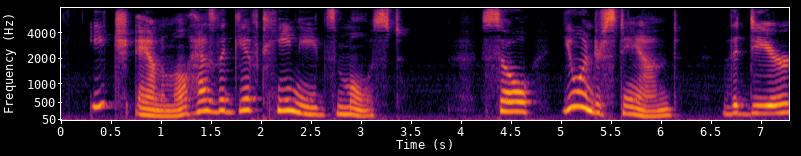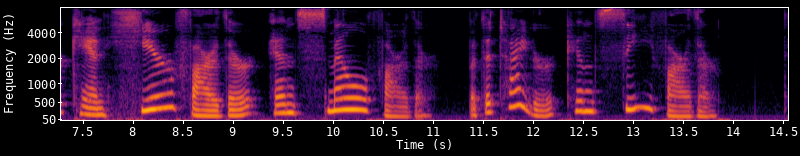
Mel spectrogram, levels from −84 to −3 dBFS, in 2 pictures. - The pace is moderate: No, slow, 105 wpm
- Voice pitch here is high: Yes, high, 210 Hz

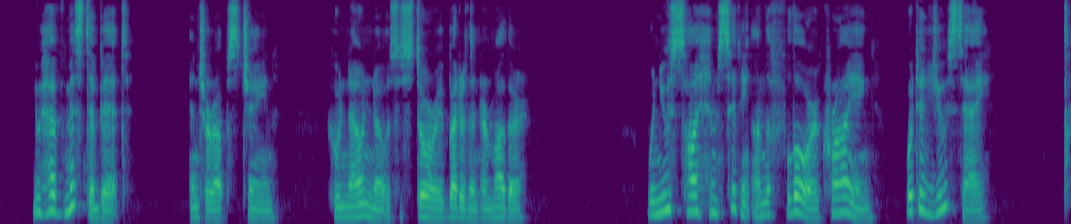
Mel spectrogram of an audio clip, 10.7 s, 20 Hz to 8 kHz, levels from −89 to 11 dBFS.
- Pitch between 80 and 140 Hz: Yes, low, 135 Hz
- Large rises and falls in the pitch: Yes, wide, 8.9 semitones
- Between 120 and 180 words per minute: Yes, average, 160 wpm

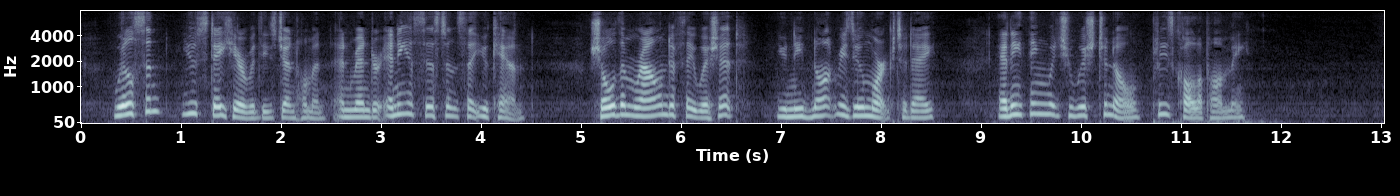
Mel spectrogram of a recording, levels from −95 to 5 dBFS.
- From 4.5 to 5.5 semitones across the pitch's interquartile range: Yes, average, 5.1 semitones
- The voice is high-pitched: Yes, high, 220 Hz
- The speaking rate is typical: Yes, average, 175 wpm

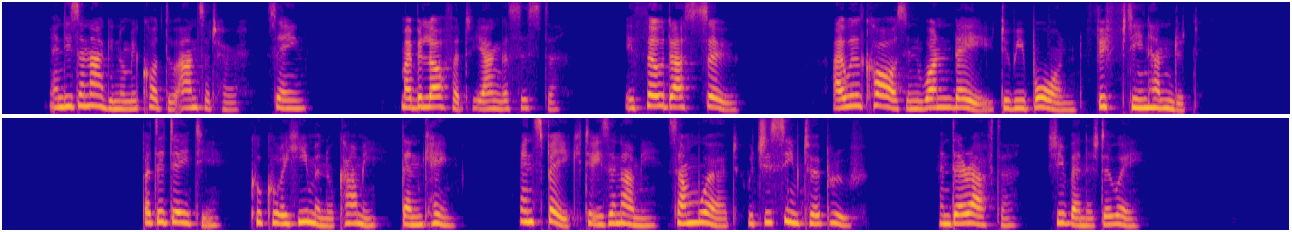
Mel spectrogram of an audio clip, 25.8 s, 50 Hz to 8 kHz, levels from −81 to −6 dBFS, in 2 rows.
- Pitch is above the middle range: Yes, high, 230 Hz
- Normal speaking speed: No, slow, 120 wpm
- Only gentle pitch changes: No, average, 3.7 semitones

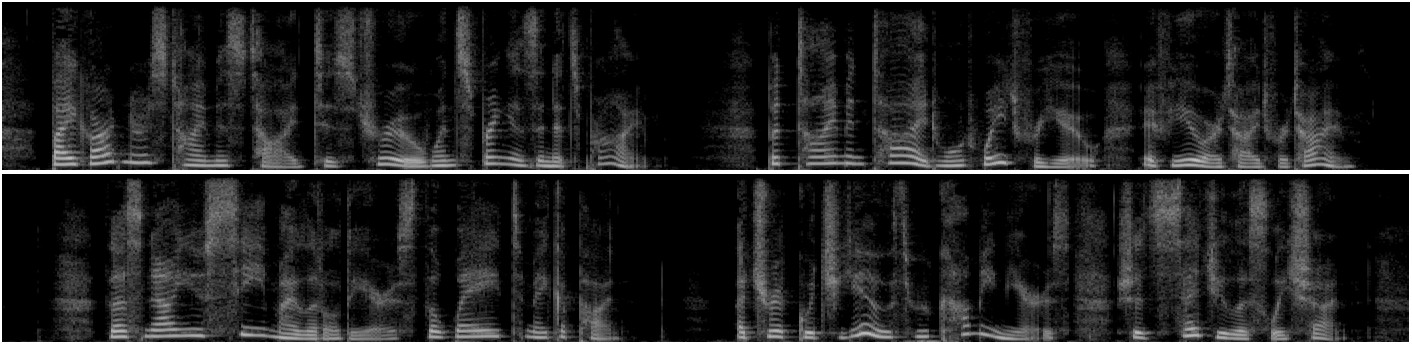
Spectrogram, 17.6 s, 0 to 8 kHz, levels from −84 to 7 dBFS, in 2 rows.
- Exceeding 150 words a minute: Yes, average, 170 wpm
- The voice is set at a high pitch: Yes, high, 245 Hz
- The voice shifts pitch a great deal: Yes, wide, 6.2 semitones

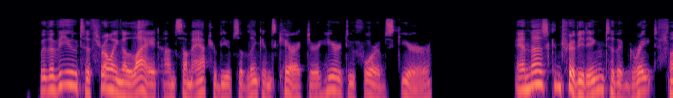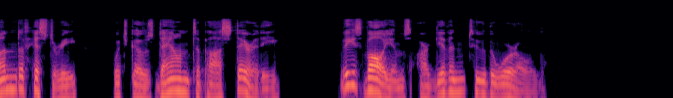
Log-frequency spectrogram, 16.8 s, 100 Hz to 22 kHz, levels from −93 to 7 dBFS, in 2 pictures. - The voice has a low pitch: Yes, low, 120 Hz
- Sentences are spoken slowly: Yes, slow, 130 wpm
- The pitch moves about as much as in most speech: No, wide, 6.9 semitones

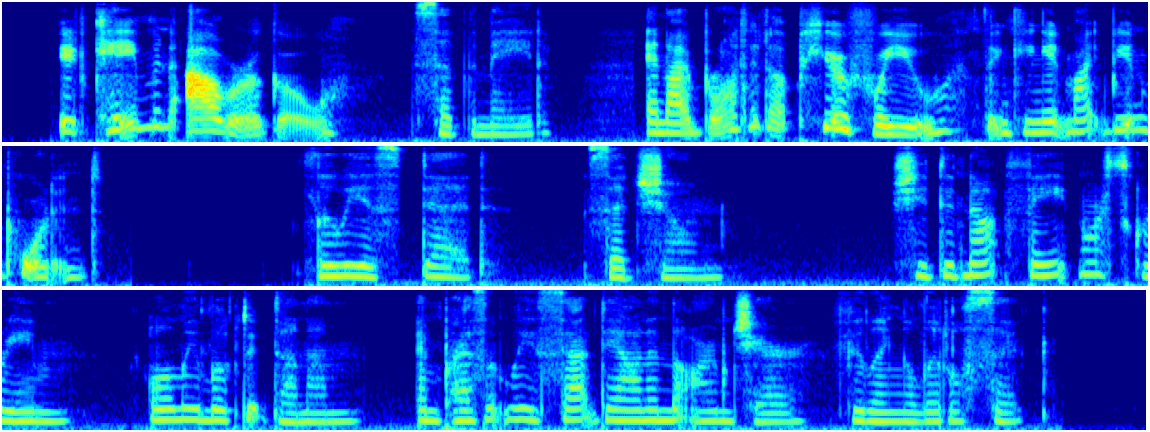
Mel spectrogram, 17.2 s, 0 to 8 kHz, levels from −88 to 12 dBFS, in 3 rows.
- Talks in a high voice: Yes, high, 215 Hz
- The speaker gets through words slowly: No, average, 180 wpm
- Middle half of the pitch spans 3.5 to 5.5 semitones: No, average, 3.0 semitones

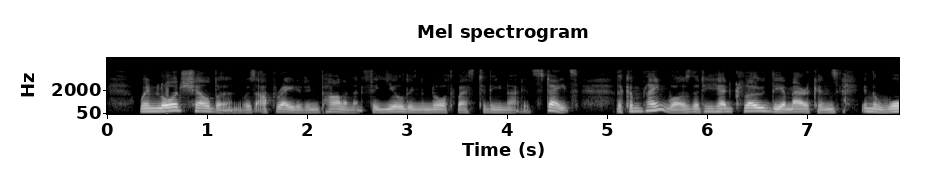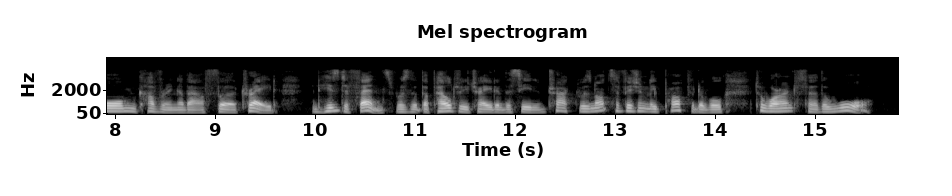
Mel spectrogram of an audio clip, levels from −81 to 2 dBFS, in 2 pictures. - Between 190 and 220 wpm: Yes, average, 195 wpm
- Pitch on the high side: No, low, 125 Hz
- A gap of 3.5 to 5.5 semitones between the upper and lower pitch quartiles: Yes, average, 4.4 semitones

